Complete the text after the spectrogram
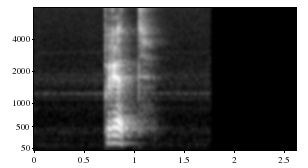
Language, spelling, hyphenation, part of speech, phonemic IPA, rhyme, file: Dutch, pret, pret, noun, /prɛt/, -ɛt, Nl-pret.ogg
- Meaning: fun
